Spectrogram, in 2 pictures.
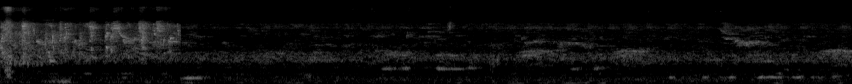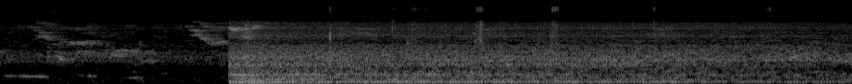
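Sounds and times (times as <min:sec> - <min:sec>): birds calling and chirping: 0:10.5 - 0:17.0
loud steady rushing noise: 0:10.8 - 0:17.0.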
